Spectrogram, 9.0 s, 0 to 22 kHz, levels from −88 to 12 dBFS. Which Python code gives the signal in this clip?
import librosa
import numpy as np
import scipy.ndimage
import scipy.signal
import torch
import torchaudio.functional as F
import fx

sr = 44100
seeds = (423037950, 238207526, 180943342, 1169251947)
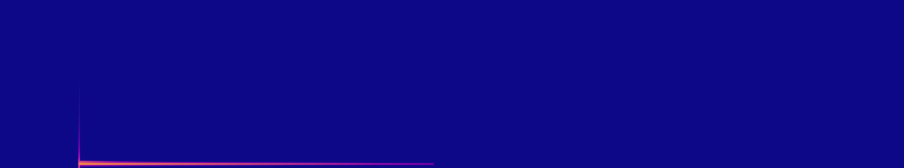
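

y = fx.additive_free(sr, length_s=3.54, hz=602.0, level_db=-16.0, upper_db=(-16.5,), decay_s=4.23, upper_decays_s=(0.79,), upper_hz=(826.0,))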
